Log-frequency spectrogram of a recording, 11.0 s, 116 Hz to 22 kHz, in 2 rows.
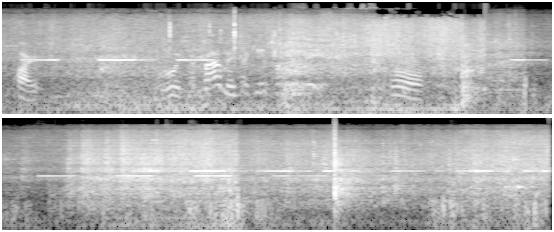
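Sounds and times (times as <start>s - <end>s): reversing alarms beeping: 0.4s - 2.3s, 5.0s - 11.0s
debris crunching and clanking: 2.6s - 11.0s.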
